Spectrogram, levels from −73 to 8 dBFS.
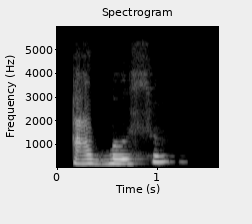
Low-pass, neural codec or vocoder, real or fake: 5.4 kHz; codec, 44.1 kHz, 2.6 kbps, SNAC; fake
